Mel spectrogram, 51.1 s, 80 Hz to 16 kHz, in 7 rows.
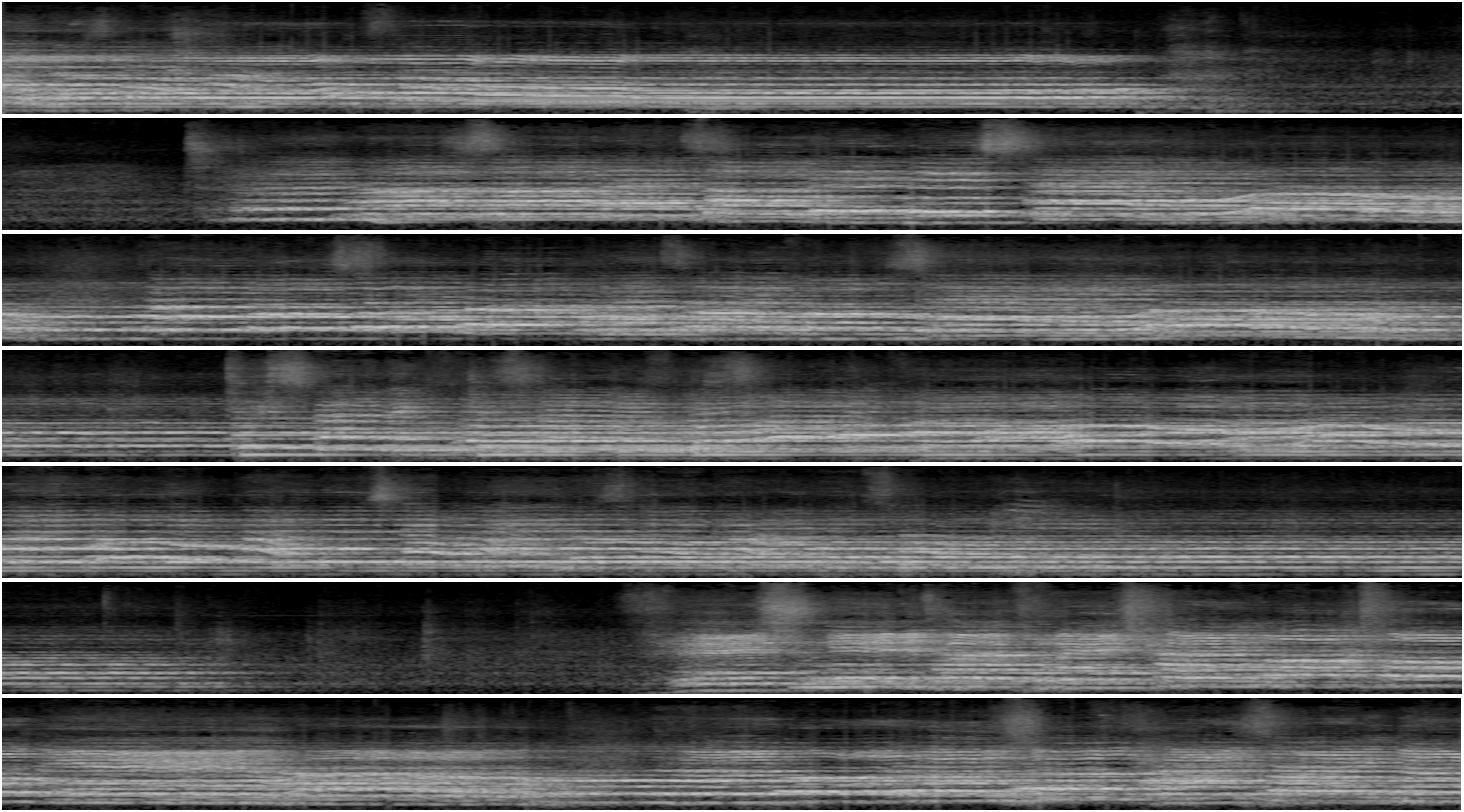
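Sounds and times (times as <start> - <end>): choir of girls singing: 0.0 - 6.1, 8.2 - 38.1, 39.6 - 51.0.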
